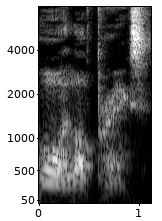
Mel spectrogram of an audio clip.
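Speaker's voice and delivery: low, gruff character voice. Retelling a running gag where the NPC answers a question, gruff Old Cobb voice. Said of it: "he just talks like this. He's real gruff".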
